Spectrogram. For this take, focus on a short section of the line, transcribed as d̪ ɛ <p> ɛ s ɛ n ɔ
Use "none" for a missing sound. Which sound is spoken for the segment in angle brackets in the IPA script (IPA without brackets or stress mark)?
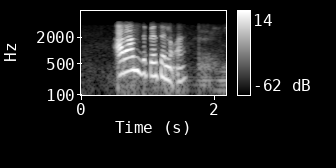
p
